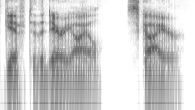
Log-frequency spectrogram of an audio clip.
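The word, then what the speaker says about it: Skyr: Sky, pronounced ski.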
